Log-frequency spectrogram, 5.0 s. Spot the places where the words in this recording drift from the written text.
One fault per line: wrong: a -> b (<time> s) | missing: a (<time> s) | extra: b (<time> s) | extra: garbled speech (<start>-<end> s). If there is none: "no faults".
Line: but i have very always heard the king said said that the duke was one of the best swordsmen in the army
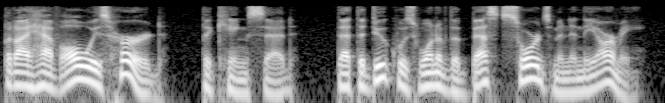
missing: very (0.5 s)
missing: said (2.2 s)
